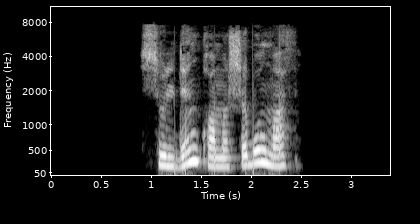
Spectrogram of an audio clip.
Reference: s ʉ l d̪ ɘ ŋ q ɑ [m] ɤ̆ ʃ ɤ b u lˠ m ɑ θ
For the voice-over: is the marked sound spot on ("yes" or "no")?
yes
